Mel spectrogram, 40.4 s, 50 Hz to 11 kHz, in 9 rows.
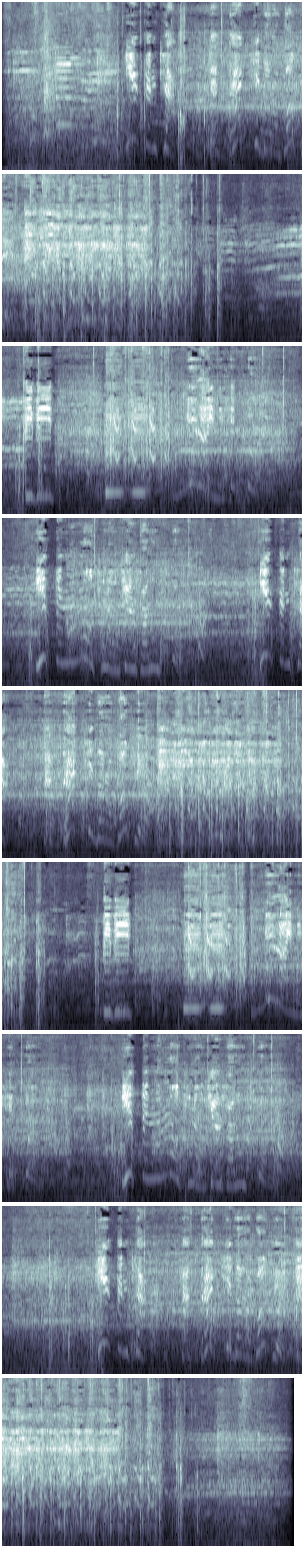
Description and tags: truck toy 191210
19.12.2010: about. 20.40. speaking and moving truck toy. Carrefour supermarket in Poznan. Franowo Commercial Center in Poznan.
